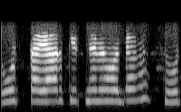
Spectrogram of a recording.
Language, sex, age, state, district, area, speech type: Urdu, female, 45-60, Uttar Pradesh, Rampur, urban, conversation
